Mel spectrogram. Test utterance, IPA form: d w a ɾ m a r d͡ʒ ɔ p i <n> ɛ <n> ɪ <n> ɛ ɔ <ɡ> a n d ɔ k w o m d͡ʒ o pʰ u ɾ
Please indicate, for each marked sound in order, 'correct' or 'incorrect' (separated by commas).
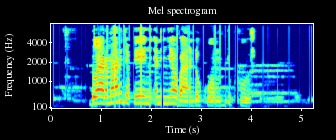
incorrect, correct, incorrect, incorrect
